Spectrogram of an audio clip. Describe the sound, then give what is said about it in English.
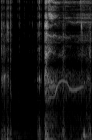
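Loud crunching and chewing of ice cubes from an iced peach green tea right against the microphone, with a few sharp bites followed by wet, grinding mastication and a brief squeaky tone. “I'm going to chew on the ice cubes right into the microphone.”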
